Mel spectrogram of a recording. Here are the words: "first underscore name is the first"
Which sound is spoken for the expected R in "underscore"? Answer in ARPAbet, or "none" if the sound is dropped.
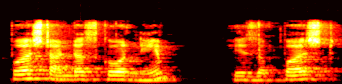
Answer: R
